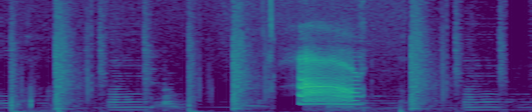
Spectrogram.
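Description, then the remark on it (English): A cat lets out a loud, drawn-out meow, a strained, bright cry lasting under a second, surrounded by soft thumps and faint background noise. “Oh, do you think my cat is a fan of real hip hop?”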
